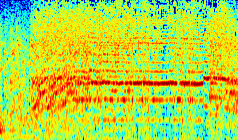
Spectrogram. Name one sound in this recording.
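A woman cries out in a long, steady scream.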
